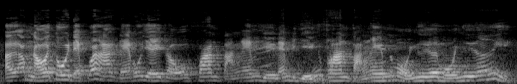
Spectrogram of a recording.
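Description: Male livestream seller, quick high patter, playful and loud, echoey home room. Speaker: livestream host selling products. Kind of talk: rapid comic livestream patter. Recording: echoey room with faint noise.

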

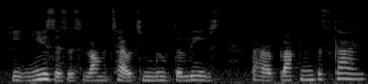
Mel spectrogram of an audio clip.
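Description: With a darkish tone at a medium pitch, a young adult woman reads a picture book aloud expressively at a moderate pace, tossing in asides for the children. She's in a small room at home, and the recording picks up a lot of noise.

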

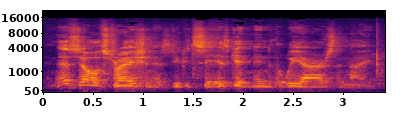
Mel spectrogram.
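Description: At a public library reading event, a guest storyteller and tribute performer reads a picture book aloud, adding casual, folksy, ad-libbed asides to his listeners. His fairly low voice is fast and a bit bright. He uses a handheld mic, but the pickup is distant, roomy, and echoey.

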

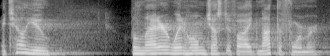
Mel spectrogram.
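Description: A clergyman proclaiming the Gospel at Mass in a measured, solemn reading voice, heard in a cathedral echo. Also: on the high side, a bit bright. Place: large church. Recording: long church reverb.

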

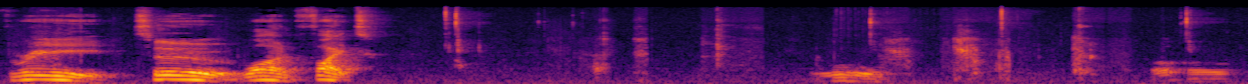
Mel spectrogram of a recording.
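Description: A man's voice: mid-range voice, expressive, very slow, a little mellow. A young man hosting a casual game let's play with friends, chatty and laid-back. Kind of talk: casual gaming commentary. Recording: noisy mic with keyboard clicks.

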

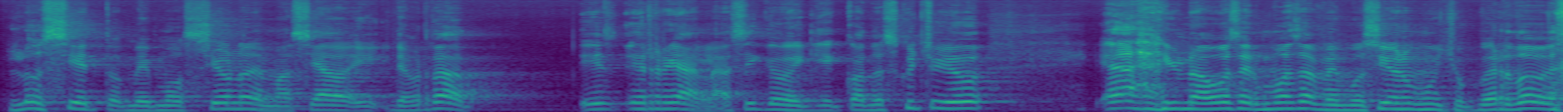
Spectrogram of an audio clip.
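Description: A man reacting to music on his channel, gushing and excitable, often breaking into laughter as he comments. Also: high voice, brisk.

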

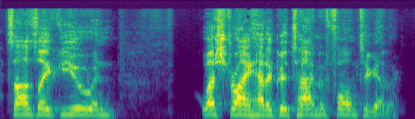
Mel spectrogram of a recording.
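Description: A man's voice: high voice, flat delivery, normal speed, a bit bright. A man hosting an interview, politely asking questions and reading out messages sent in for the guest. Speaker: podcast host, interviewer.

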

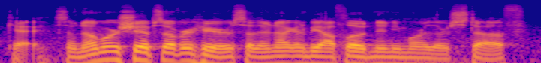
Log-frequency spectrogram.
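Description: A man's voice: fairly low pitch, lively intonation, fast talker, darkish tone, a little hiss or hum. A young man giving casual, laid-back commentary on his own strategy gameplay, talking to himself as he plays. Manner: laid-back, talks to himself while playing. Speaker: gaming YouTuber.

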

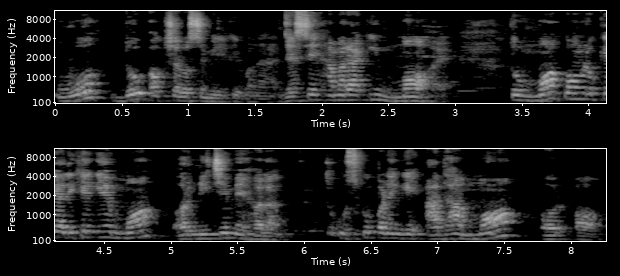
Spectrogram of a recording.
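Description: A man's voice: on the high side, expressive, moderate pace. Man teaching grammar in an echoey room. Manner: asks questions then answers them himself. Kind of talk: grammar lesson. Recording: echoey room, distant mic.

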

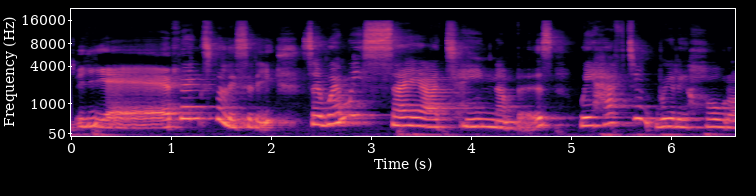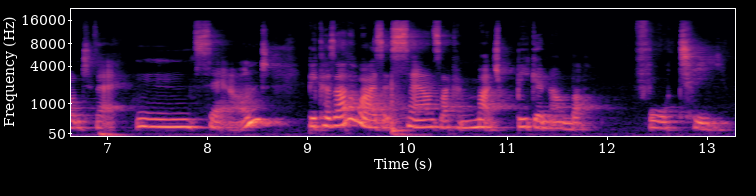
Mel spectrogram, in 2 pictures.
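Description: A woman teacher leading an instructional lesson for young children, enunciating clearly and guiding with simple questions. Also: medium pitch, very animated, a little slow, a little mellow. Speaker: teacher presenting a maths activity. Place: indoors in a room, demonstrating at a tabletop. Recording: echoey room.

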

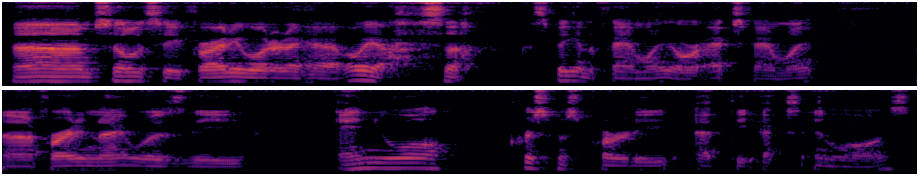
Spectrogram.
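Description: A man's voice: lowish voice, brisk. Easygoing middle-aged male co-host. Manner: easygoing, reads shout-outs, laughs often. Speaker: podcast co-host. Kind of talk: casual chat.

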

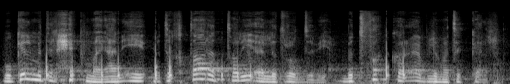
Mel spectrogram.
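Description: A man's voice: fairly high pitch, animated, fast talker, very noisy. A man with an Egyptian Arabic accent, a priest giving an earnest, advising sermon to parents and asking rhetorical questions.

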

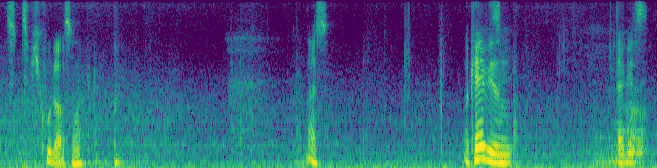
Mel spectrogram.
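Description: A young man giving casual, excitable gameplay commentary, thinking aloud and swearing often. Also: a little high, gravelly, background noise. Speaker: let's player.

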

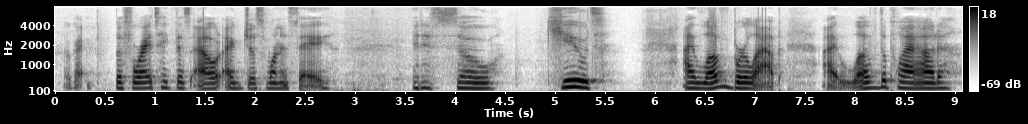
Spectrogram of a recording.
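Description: Bubbly giggly woman unboxing stuff, lots of fry, mid pitch. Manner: gushing, giggly and excitable. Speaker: channel host. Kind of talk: casual unboxing chat.

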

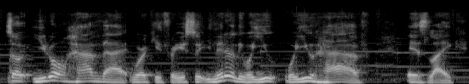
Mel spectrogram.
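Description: A man's voice: mid-range voice, brisk, darkish tone. A young man from Peru raised in Miami, a music producer answering interview questions with enthusiasm, many fillers and restarts, on a video call with a studio mic. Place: small plain indoor room. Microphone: headphones and studio mic on video call.

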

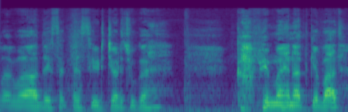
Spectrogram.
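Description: A man's voice: fairly high pitch, little pitch movement, fairly quick, over music. A young man from West Bengal, chatting directly to viewers while filming himself on a phone held at arm's length in an outdoor backyard. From West Bengal, India. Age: young adult. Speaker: vlogger. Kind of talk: casual vlog narration.

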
